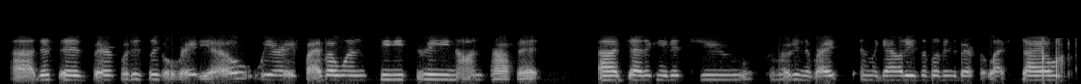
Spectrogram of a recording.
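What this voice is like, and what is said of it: Hoarse, nearly lost voice. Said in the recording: “My voice is bye-bye ... my throat hurts”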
